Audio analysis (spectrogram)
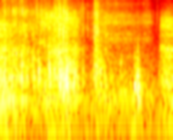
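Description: Running water rinses a hand-dyed top in hot water, a soft, uneven splashing and trickling, close but faint and without speech.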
